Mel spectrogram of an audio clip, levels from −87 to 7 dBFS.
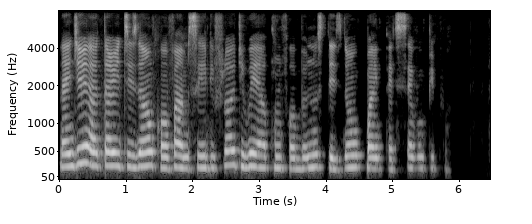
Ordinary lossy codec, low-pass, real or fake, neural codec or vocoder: none; none; real; none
